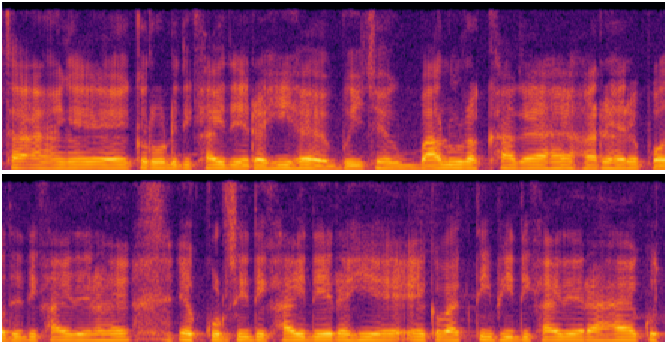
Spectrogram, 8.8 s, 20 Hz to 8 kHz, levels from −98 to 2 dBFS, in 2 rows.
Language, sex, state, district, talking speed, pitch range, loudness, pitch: Hindi, male, Uttar Pradesh, Varanasi, 225 wpm, 140-145 Hz, -17 LUFS, 145 Hz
